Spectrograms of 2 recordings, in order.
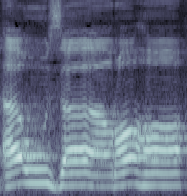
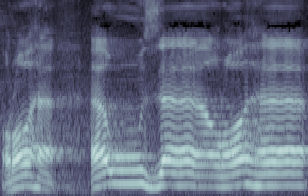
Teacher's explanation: sepatutnya ra yang tebal ha nipis · Shown in: second take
